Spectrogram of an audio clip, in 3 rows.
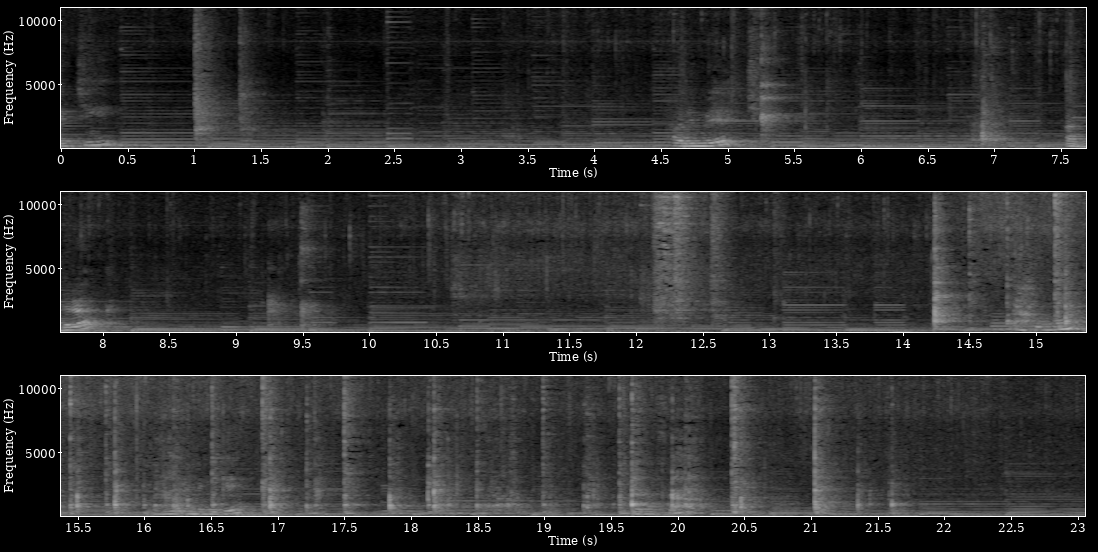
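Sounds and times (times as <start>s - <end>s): spices sizzling in hot oil: 3.3s - 23.0s
metal spatula scraping a pan: 11.9s - 12.9s, 14.2s - 22.3s.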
